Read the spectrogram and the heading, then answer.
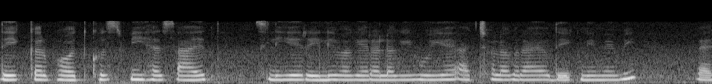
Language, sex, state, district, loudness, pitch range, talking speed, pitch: Hindi, female, Jharkhand, Jamtara, -15 LUFS, 205-220 Hz, 170 wpm, 210 Hz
